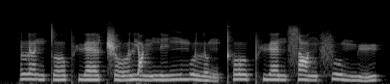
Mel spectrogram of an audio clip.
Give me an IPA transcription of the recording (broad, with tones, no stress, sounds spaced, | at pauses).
l ə˥˩ n t̪ ɤ˧˥ pʰ ɥ ɛ˧˥ ʈ͡ʂ o˧˥ ʊ̯ l j ɑ˧ ŋ n̪ i˧˥ ŋ m u˥˩ l ʊ̰˨˩ ŋ t̪ʰ o˥ ʊ̯ pʰ ɥ ɛ˥˧ n s ɑ˥˧ ŋ f u˥˩ m y̰˨˩˦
